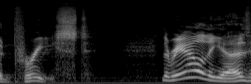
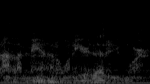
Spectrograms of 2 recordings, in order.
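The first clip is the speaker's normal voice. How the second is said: grumbling whisper; 11 semitones lower, 21 dB quieter, faster than usual. Retold or imitated. Boy grumbles to himself.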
